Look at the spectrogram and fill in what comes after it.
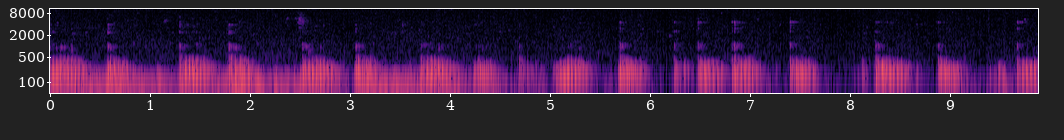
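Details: Sleeping female cat Rosetta purrs contentedly; deep throbbing bursts come in an even rhythm of roughly two per second over a constant low hum, the breath audible between pulses.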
